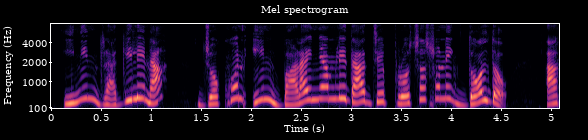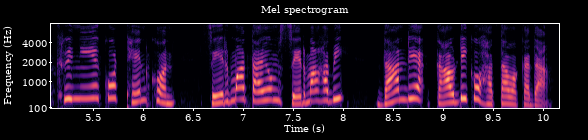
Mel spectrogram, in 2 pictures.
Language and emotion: Santali, angry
